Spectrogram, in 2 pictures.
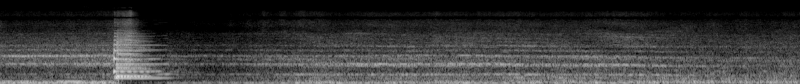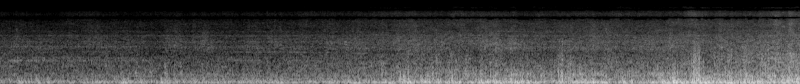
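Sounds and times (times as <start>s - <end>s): freight wagons rolling on rails: 5.7s - 16.0s.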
